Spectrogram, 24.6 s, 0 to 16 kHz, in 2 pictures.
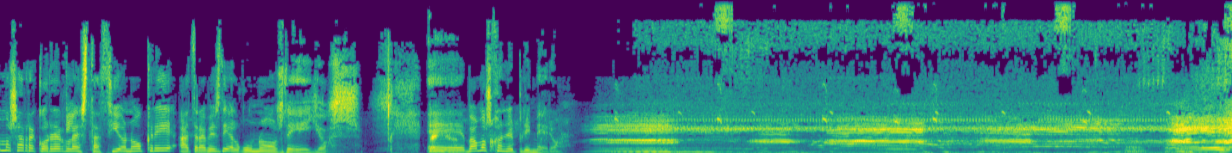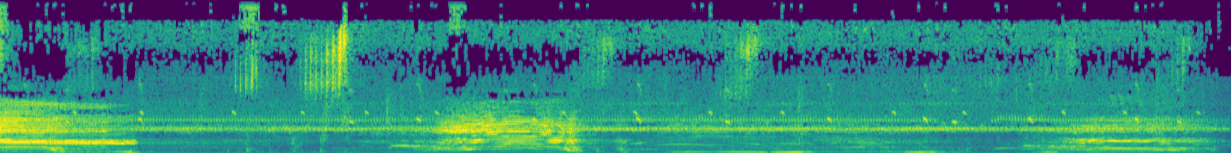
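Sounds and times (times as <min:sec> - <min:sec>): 
speech: 0:00.1 - 0:06.4
red deer stags bellowing during autumn rut: 0:05.9 - 0:24.6.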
